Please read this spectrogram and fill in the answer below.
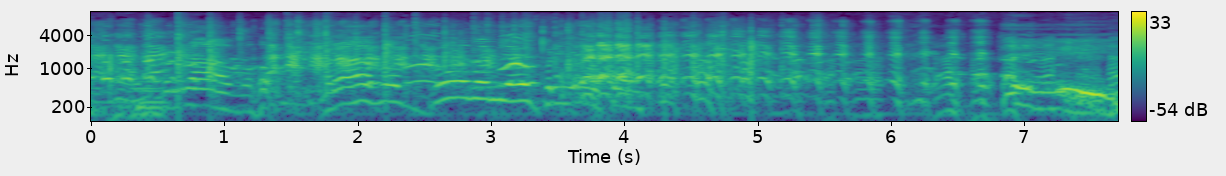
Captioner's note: sound of hysterical laughter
